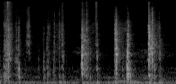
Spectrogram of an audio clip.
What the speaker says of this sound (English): I'll be live shuffling everything today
